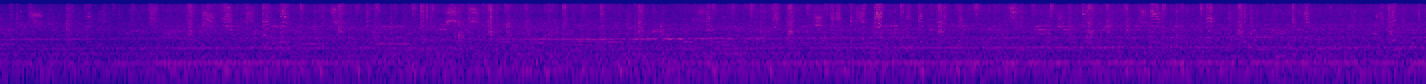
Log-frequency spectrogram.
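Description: Tractor engine running at a steady speed while driving, heard from inside the cab, with light rattling clicks throughout; it picks up a little about a second and a half in.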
